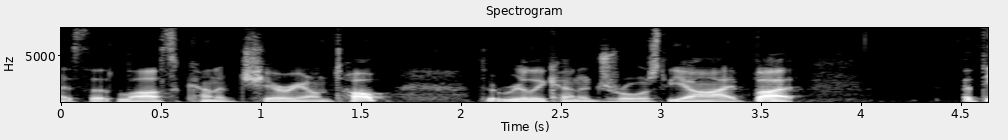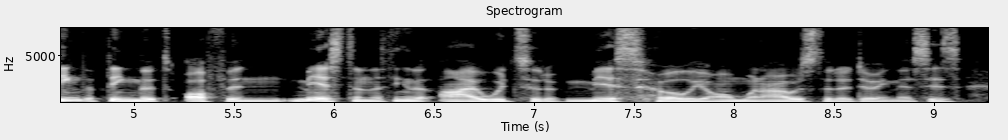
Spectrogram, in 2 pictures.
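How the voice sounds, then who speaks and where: A man's voice: fairly low pitch, no room sound, clean studio sound. A man teaching illustration, talking through images in a loose, conversational way with frequent fillers and restarts. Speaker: art instructor. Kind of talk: casual explanatory commentary over images.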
